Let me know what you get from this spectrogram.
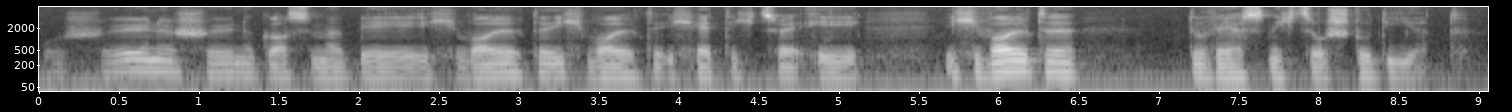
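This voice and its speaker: A lovesick tavern keeper pines in a radio play. His low voice moves slowly, wistful and shy, lingering on each repeated wish. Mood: yearning. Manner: wistful, sighing repetition. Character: lovesick, goat-bearded male tavern keeper, yearning shyly. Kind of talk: literary radio drama.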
